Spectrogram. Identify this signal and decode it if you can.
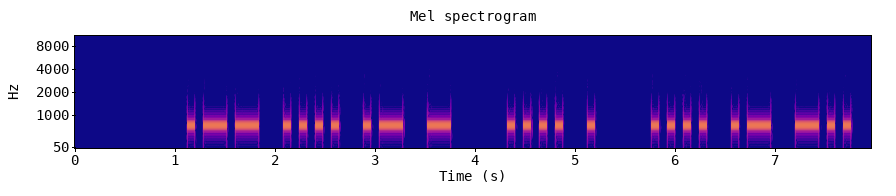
Morse code, heard as a keyed tone, about 15 wpm, 700 Hz. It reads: WHAT HE HAD
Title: Sets of 5 Words Encore2 15wpm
